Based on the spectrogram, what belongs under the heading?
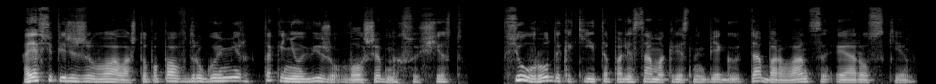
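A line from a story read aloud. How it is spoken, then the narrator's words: Sighing. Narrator (Russian): вздохнув, сказала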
